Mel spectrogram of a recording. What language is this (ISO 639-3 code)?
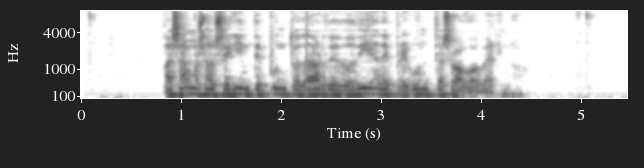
glg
